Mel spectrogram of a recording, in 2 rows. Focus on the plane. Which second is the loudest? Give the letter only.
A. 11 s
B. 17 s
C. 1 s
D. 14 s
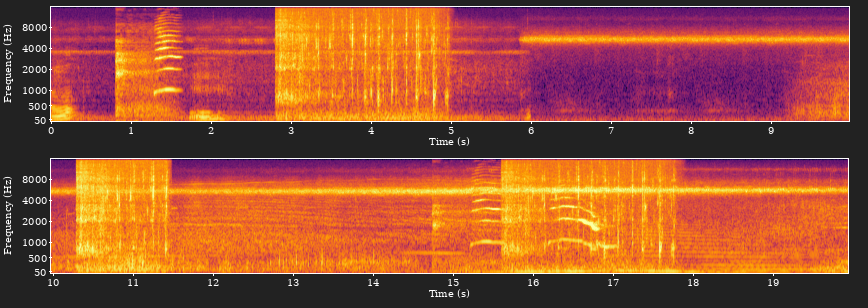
A.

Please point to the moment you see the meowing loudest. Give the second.
17 s.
